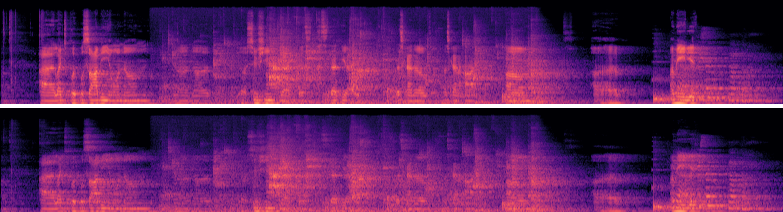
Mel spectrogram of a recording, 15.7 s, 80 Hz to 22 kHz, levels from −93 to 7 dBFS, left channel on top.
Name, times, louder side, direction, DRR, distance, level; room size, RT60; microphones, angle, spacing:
voice 1, 0.8-3.0 3.5-4.2 4.7-7.2 7.9-8.6 8.9-9.5 10.1-10.7 11.8-12.4 13.4-14.0, left 5 dB, 70° left, 10 dB, 0.4 m, -26 dB
sound 1, 3.0-10.8, equal, 20° left, 1.3 m, -31 dB
voice 2, 13.0-15.1, right 2 dB, 55° right, -2 dB, 0.7 m, -29 dB
9.5 x 6.9 x 3.0 m, 2.3 s
head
